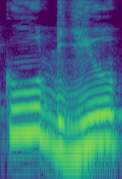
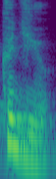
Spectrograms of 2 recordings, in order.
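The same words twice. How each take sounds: First: The two words are said separately. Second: The two words are linked together. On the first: The speaker calls it wrong. "নেটিভরা কিন্তু কখনোই কুড ইউ প্লিজ এভাবে করে বলে না" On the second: The speaker calls it right. "ওরা যখন একসাথে করে তখন জিনিসটা হয়ে যায় কুড ইউ"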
